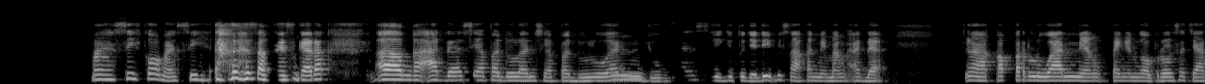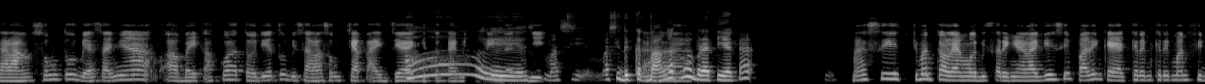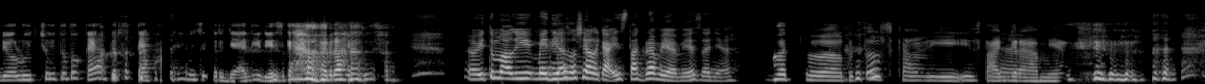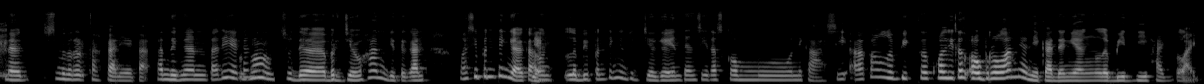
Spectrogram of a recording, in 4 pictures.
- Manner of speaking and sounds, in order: laugh; in English: "chat"; laughing while speaking: "sekarang"; laugh; in English: "highlight?"
- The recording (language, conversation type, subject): Indonesian, podcast, Bagaimana cara kamu menjaga persahabatan jarak jauh agar tetap terasa dekat?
